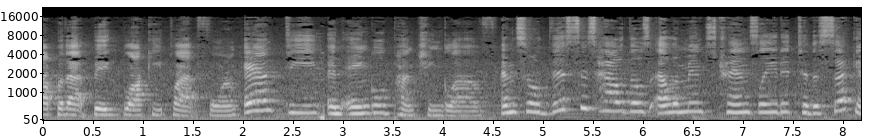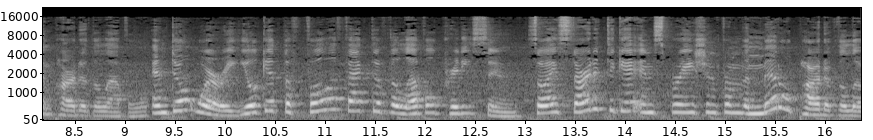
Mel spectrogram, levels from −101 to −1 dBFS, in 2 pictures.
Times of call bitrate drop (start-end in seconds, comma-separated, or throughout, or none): none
